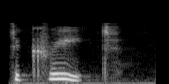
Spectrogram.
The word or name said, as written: decreet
